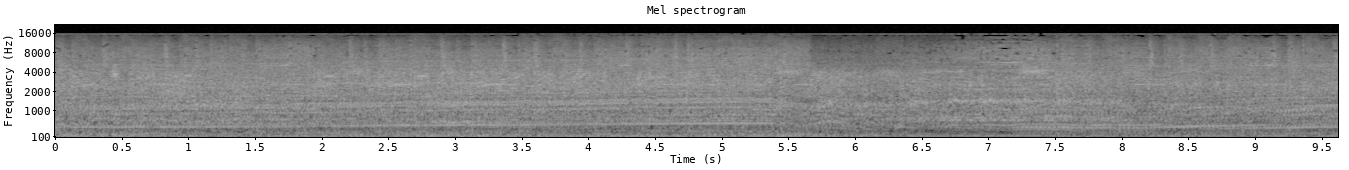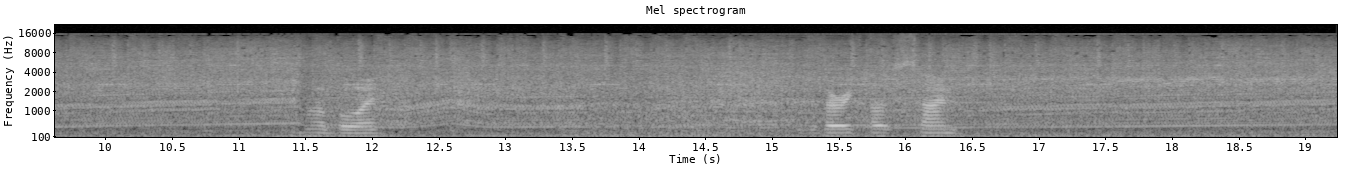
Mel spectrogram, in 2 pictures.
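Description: A racing car engine revs high and shifts gears.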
